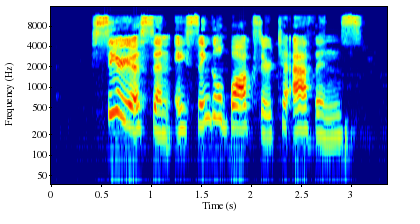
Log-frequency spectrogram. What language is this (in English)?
English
